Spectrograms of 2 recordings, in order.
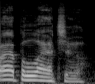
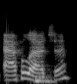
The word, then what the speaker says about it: Appalachia: So, again, you know, so it's Appalachia typically. Now there are regions that pronounce it Appalachia, and that's legit. But for this podcast and this game, it's Appalachia, and you can think about it as in I'm going to throw an Appalachia.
